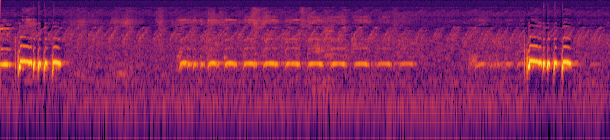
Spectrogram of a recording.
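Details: Loud-voiced local zebra dove calling to prompt other doves to reply: a burst of clipped, stuttering coos, then a long evenly paced series of soft coos, and another stuttering burst at the end.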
